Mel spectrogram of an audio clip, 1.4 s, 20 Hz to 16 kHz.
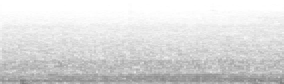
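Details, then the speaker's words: Vintage GE F12 W22 fan (corner-badge model, c.1966–67, 3 amp), after service, stepped up to high: strong steady rush of air, even motor hum, no knocking or scraping; normal healthy running. "And here's high. Some serious air moving with this thing."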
